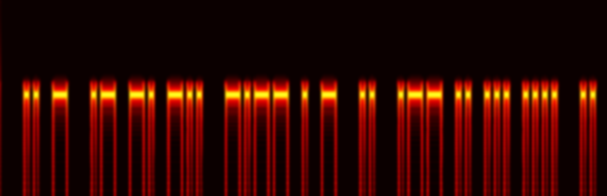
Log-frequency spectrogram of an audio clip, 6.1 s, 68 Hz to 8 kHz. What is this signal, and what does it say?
Morse code, heard as a keyed tone, about 25 wpm, 800 Hz. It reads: IT AND YET I WISH I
